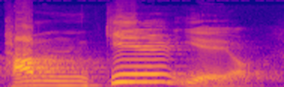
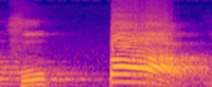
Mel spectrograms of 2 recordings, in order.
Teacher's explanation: 사이소리는 앞 글자가 울립니다. 하지만 된소리는 앞 글자가 안 울립니다.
